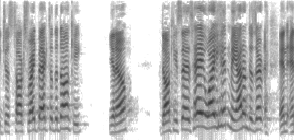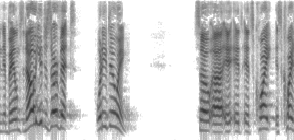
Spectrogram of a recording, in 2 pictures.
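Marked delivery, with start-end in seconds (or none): 3.8-5.4 high, loud complaint as the donkey; protesting donkey. Acted. Donkey objects to Balaam hitting it, indignant. 6.4-8.4 loud, high-pitched acted scolding; mock angry retort. Balaam talks right back to his donkey, mock angry.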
